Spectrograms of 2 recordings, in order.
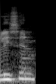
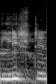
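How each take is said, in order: First: The t sound is silent. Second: The t sound is clearly pronounced. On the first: The speaker calls it right. "तो लिसन में हम लिसन पढ़ते हैं" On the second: The speaker calls it wrong. "लिस्टन नहीं पढ़ा जाता। अगर आप लिस्टन बोलेंगे तो ये रॉन्ग है"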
